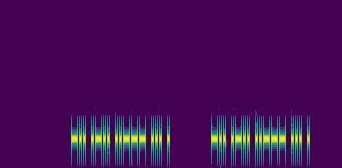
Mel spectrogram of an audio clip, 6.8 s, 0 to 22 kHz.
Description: Morse code, heard as a keyed tone, about 30 wpm, 700 Hz. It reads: DL2SE DL2SE
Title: DXCC-100 Call Signs - 5 Characters - Repeated 2x - 30wpm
